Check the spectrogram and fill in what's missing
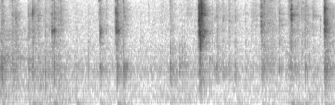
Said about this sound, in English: I've been typing the heck out of this keyboard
